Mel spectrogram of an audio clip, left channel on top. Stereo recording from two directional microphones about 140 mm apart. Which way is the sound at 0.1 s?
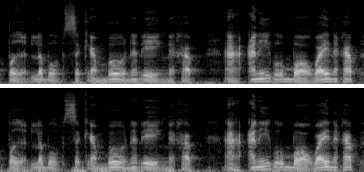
15° right (ahead or behind).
